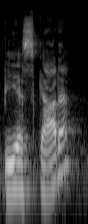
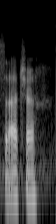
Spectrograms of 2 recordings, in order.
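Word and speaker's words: Bisaccia: Biascotta? – I think it's Biasacha. – Biasacha. That makes a lot more sense. Apparently, he liked Gafford, though.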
